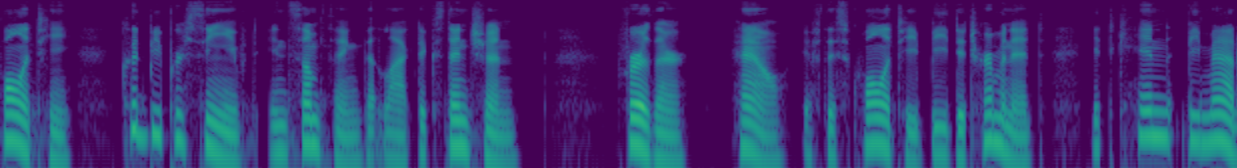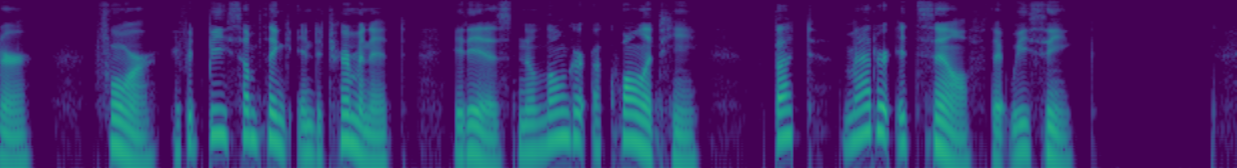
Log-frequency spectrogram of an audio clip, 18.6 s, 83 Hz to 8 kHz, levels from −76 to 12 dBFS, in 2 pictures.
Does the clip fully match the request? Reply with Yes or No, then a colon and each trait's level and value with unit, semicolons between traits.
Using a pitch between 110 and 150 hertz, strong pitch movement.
Yes: low, 135 Hz; wide, 8.0 semitones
